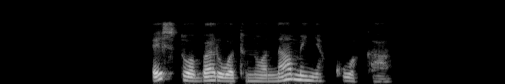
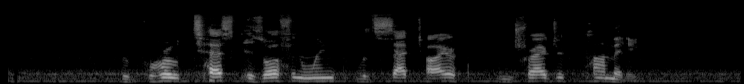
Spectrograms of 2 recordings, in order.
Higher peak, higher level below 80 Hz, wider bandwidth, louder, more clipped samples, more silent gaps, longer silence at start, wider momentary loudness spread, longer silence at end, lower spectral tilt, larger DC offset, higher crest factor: first, -6 dBFS vs -12 dBFS; first, -66 dBFS vs -88 dBFS; second, 7.8 kHz vs 11.5 kHz; first, -22 LUFS vs -32 LUFS; neither; first, 3.27-3.35 s, 3.61-3.66 s vs none; first, 1.55 s vs 0.55 s; about the same, 17 LU vs 19 LU; about the same, 1.15 s vs 1.1 s; first, -6.5 dB/octave vs -3.5 dB/octave; neither; about the same, 20 dB vs 22 dB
